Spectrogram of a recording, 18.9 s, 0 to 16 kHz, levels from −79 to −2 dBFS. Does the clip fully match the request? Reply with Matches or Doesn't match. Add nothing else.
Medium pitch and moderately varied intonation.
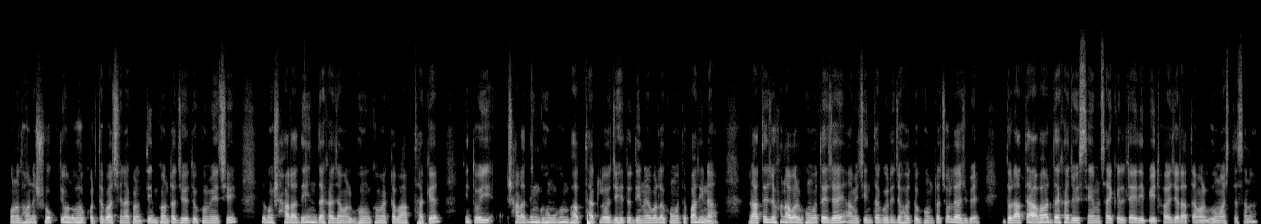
Doesn't match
